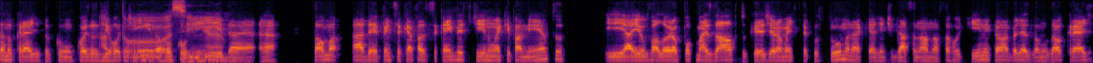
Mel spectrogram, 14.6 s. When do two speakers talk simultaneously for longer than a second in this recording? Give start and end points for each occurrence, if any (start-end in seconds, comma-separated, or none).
1.3-3.1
